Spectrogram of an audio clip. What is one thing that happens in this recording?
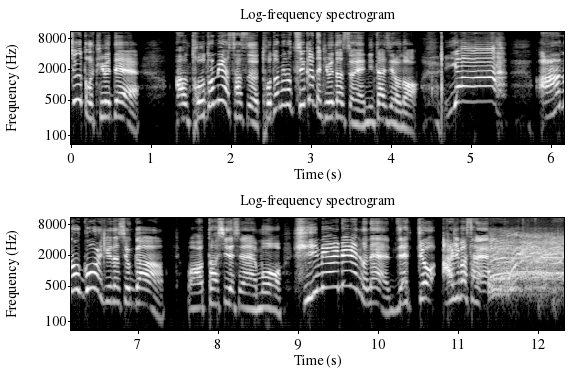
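A young man speaks excitedly and shouts close to a microphone.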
